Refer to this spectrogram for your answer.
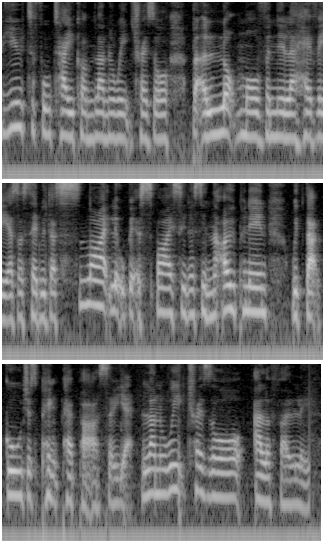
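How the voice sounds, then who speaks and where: Speaking in a British accent, a woman keeps a moderate pace. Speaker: perfume reviewer, beauty YouTuber. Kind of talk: product review vlog.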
